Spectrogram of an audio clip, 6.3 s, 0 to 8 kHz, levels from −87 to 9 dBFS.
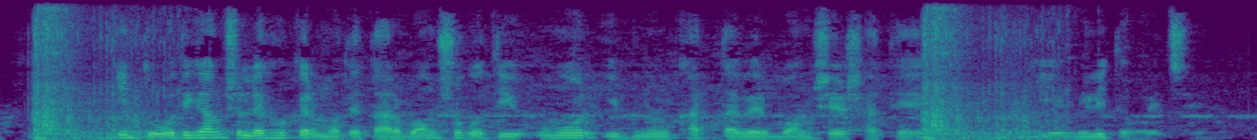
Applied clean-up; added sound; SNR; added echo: none; Drawer open or close; 6 dB; none.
